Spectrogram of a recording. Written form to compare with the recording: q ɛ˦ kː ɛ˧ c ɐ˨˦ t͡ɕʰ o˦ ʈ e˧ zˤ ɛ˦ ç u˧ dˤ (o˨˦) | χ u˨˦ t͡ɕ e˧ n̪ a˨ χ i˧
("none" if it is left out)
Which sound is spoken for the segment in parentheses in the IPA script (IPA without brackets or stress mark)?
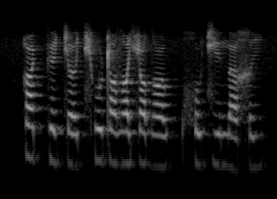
o˧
